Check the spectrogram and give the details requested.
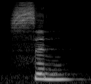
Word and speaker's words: xinh: See, the way I pronounce this letter and this letter are just exactly the same because I'm Southerner, so I don't separate these two letters.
